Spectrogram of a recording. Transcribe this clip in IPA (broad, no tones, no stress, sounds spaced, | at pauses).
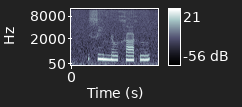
s i m ɳ ɤ x a x ɯ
